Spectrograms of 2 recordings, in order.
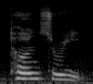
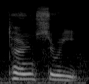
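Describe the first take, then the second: Both takes have the same delivery.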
